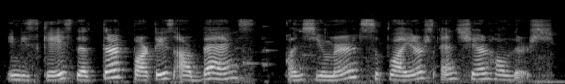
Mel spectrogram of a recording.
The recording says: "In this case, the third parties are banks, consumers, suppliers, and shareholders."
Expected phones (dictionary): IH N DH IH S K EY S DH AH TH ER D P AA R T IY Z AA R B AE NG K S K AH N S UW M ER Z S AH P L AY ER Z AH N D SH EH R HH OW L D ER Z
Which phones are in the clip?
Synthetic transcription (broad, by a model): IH N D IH S K EY S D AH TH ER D P AA R T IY S AA R B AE NG K S K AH N S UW M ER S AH P L AY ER S AH N D SH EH R HH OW L D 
